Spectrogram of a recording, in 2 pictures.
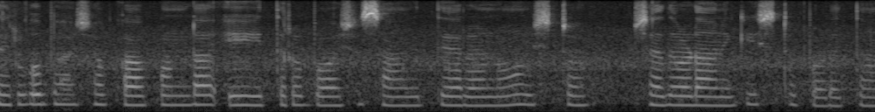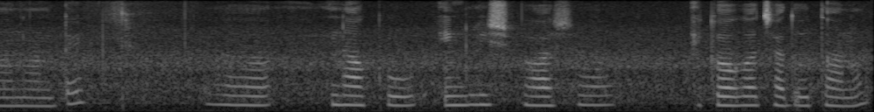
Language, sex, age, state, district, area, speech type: Telugu, female, 18-30, Telangana, Adilabad, urban, spontaneous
